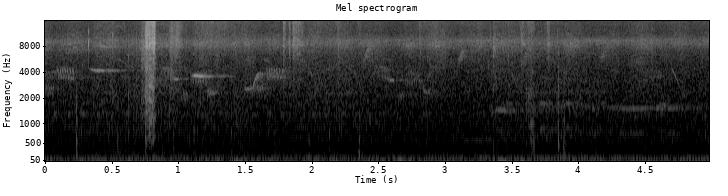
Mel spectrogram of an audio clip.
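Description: Near silence with a faint low steady hum, a few faint high bird chirps, and a single sharp click just under a second in.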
